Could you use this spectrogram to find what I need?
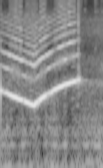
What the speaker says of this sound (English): siren one more time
